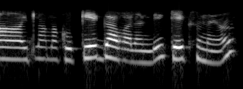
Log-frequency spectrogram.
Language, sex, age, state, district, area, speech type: Telugu, female, 18-30, Telangana, Nizamabad, rural, conversation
